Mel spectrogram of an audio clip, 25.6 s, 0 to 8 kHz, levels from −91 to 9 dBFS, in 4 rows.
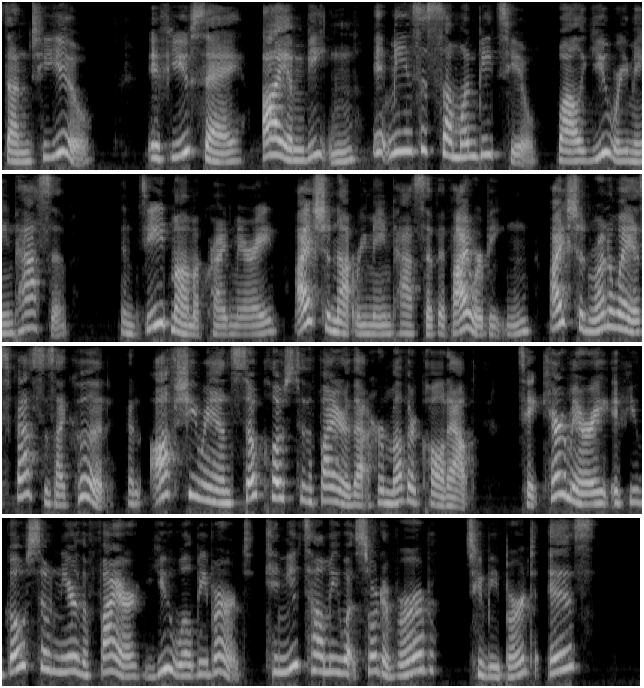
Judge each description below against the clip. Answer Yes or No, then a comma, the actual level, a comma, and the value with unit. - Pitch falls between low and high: No, high, 220 Hz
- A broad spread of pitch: Yes, wide, 8.0 semitones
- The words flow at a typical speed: No, fast, 210 wpm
